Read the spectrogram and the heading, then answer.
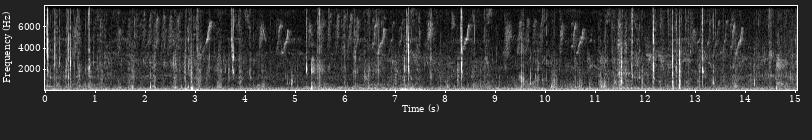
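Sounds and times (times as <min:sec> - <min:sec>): chewing crispy food: 0:00.0 - 0:15.0.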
